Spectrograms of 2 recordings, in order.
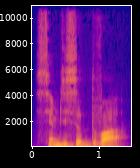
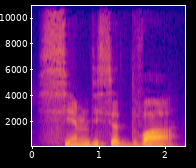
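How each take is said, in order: First: Natural-speed dictation; faster. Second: Slow, drawn-out dictation. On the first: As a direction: run the number together briskly. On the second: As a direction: say it slowly for learners. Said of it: "say it slowly". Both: Shown as a demonstration.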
